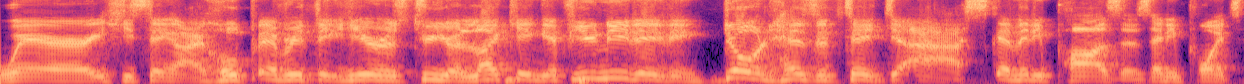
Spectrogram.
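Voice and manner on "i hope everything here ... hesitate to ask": put-on Jamaican accent. Retelling a scene where she meets Timothy Dalton, the speaker voices him: Jamaican accent. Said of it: "I didn't know Timothy Dalton was Jamaican".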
